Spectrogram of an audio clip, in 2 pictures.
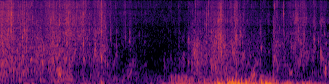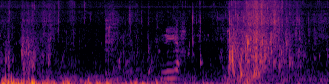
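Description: Muddy pond water splashing and sloshing as people wade through it knee-deep, with heavy low thuds and rumbles from the water about two to four seconds in.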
